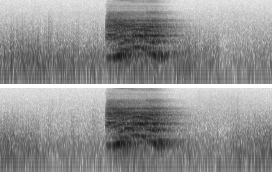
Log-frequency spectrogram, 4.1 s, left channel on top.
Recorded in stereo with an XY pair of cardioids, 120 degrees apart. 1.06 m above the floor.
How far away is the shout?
About 1.5 m.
